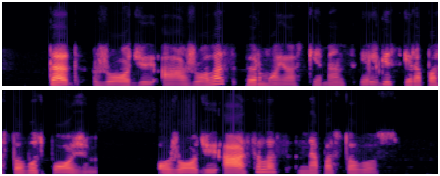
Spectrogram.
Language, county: Lithuanian, Šiauliai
